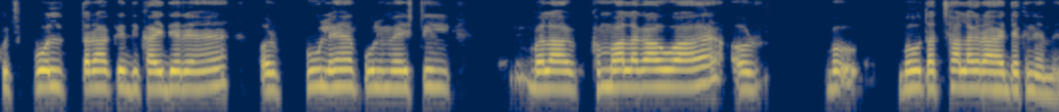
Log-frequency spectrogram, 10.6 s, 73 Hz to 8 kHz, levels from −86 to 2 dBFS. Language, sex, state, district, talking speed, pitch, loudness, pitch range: Hindi, male, Bihar, Begusarai, 165 wpm, 210 Hz, -16 LUFS, 200-215 Hz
